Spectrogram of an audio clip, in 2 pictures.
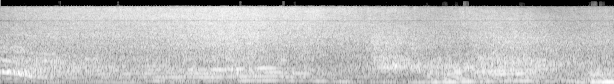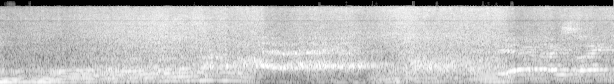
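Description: A buggy and cars race side by side in an autotest at the Ballymena Car Show, engines revving up and down with tyre squeal, while a commentator talks over the continuous, loud motor noise.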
